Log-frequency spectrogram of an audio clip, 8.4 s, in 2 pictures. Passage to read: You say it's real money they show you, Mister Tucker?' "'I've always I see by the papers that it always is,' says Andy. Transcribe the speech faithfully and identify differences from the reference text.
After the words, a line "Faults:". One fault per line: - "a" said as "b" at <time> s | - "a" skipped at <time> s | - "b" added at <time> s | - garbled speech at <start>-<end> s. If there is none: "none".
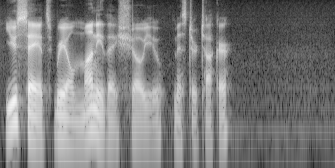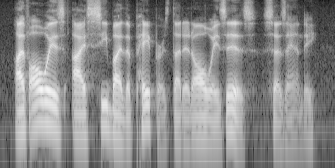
You say it's real money they show you, Mister Tucker?' "'I've always I see by the papers that it always is,' says Andy.
Faults:
none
